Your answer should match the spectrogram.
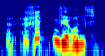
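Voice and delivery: high, loud urging to flee; startled young lady pleading to get away; alarmed, voice pitched right up; frightened. A narrator's reading. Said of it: "entgegnete Madame Bonacieux erschreckt".

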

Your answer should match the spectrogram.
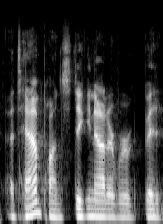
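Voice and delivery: usual speaking voice

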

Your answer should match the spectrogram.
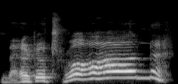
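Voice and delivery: high, slow stunned question; mock gasp of shock at the name; shocked Megatron. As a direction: draw the name out in disbelief. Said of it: "he's like".

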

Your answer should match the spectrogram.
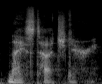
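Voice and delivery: breathy whispered aside, no voice at all; hushed teasing thanks. Real, not acted. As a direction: whisper it as a playful thank-you.

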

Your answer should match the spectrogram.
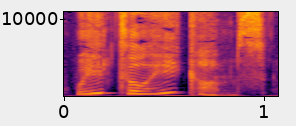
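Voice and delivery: pleading small-goat voice, often high; frightened little goat. A narrator's reading. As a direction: talk the troll out of it as a little goat. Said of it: "he was very much frightened".

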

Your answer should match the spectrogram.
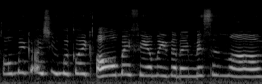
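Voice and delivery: high, gushing self-quote; high-pitched retold gush of affection; gushing delight. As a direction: coo it like meeting long-lost family. Retelling meeting her great uncle.

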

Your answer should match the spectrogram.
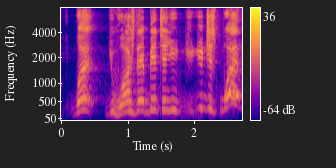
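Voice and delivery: high, rising "what?" of outraged disbelief; hammed-up incredulous sputtering; mock disbelief. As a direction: act scandalized, voice climbing sharply on each question. Mock disbelief at washed skillet.

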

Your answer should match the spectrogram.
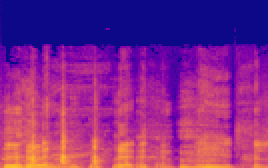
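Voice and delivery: loud high laugh; cracking up; burst of laughter. Real, not acted.

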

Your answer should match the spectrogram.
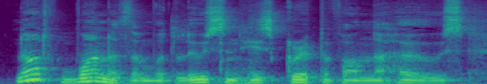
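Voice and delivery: usual speaking voice

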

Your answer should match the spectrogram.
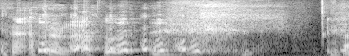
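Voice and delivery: drawn out through high laughter; laughing. Real, not acted. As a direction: giggle the words out slowly. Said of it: "Who's laughing?".

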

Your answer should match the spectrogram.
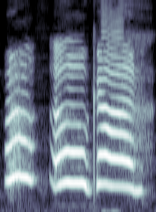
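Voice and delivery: high squealing oh god; delighted squeal. Real, not acted. Still laughing at squeaky voice.

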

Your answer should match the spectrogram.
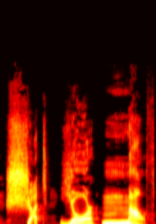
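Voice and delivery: very slow, drawn-out dismissive order; mock Trump command. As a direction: stretch every word like a boss shutting people up. Trump silencing his critics.

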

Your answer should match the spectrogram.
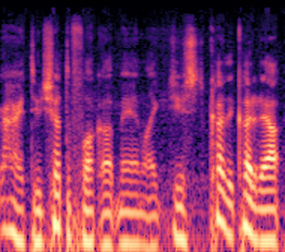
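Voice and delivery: soft, low, annoyed mutter; muttered brush-off. Retold or imitated. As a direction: quietly tell him to drop it. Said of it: "we'd all be like".

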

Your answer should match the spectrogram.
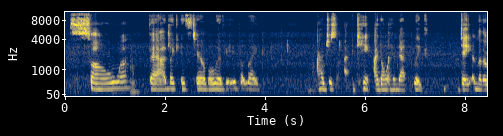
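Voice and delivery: breathy, choked whisper of hurt; barely gets the words out, upset. Real, not acted. Caller confessing boyfriend cheated, whispering upset.

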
